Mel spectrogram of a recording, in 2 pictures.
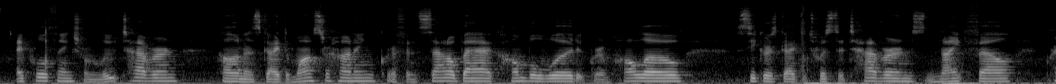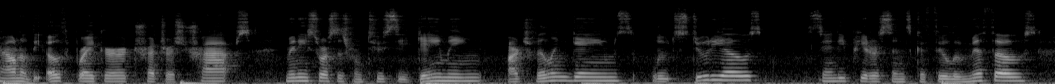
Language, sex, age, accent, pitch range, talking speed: English, male, 30-49, American, 125-155 Hz, 115 wpm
